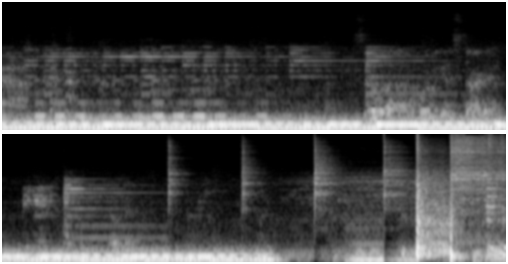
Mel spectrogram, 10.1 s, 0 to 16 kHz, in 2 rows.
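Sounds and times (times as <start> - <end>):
bass guitar low notes: 0.0 - 10.0
electric guitar strummed chords: 0.0 - 10.0.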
